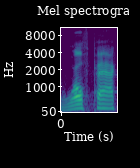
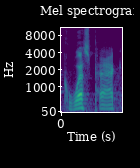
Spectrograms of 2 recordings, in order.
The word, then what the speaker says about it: Westpac: presentation is by Westpac I always get your name wrong wolfpack Westpac Westpac Travis Scribner's here and of course Travis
